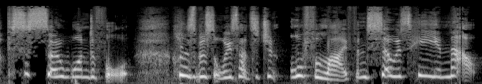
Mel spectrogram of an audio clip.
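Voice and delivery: high-pitched, overwrought joy; tearful enthusiasm. A narrator's reading. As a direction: gush sentimentally, close to tears. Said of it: "tears sprang up in her eyes".

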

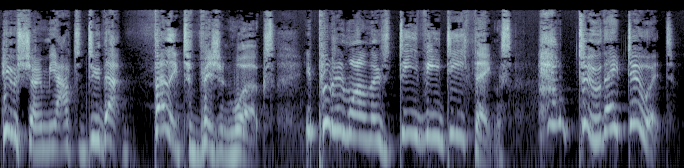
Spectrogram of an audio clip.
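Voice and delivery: rising, high-pitched wonder; fascinated. A narrator's reading. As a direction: marvel like an eager amateur. Arthur marvels at Muggle gadgets.

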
